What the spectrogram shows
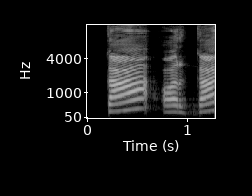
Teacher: का और गा जो है ये अल्प प्राण वर्ण है।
